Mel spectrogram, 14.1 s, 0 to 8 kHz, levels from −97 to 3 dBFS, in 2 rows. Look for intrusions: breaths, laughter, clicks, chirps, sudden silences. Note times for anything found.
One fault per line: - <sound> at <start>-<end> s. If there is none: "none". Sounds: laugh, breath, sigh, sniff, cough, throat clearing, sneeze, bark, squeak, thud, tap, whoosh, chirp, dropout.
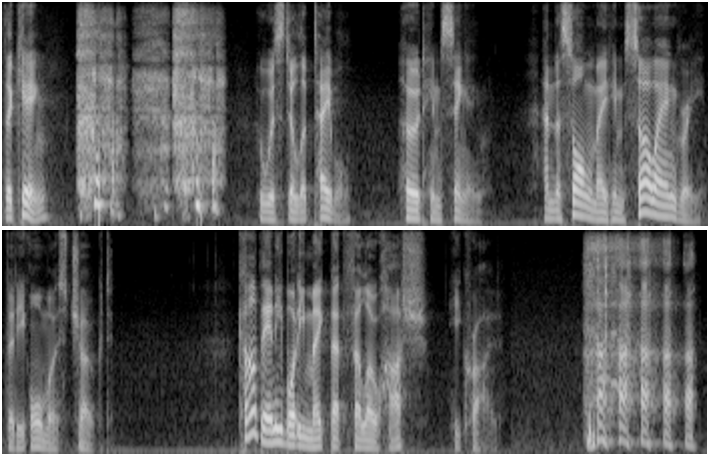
- laugh at 0.7-2.3 s
- laugh at 12.8-14.0 s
